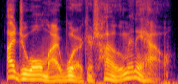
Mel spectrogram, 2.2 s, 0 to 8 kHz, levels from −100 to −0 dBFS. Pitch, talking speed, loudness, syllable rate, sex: 110 Hz, 215 wpm, -17 LUFS, 5.0 syllables/s, male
